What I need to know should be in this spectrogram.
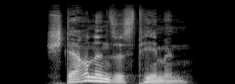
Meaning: dative plural of Sternensystem
- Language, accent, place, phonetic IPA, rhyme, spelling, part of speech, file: German, Germany, Berlin, [ˈʃtɛʁnənzʏsˌteːmən], -ɛʁnənzʏsteːmən, Sternensystemen, noun, De-Sternensystemen.ogg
